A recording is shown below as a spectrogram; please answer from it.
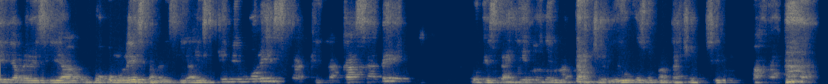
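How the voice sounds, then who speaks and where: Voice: mid-range voice, mellow, distant mic. A pastor with a Colombian accent preaching a sermon, telling a story and acting out its dialogue, then asking the congregation rhetorical questions. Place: church hall. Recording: echoey room, voice from off the mic.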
